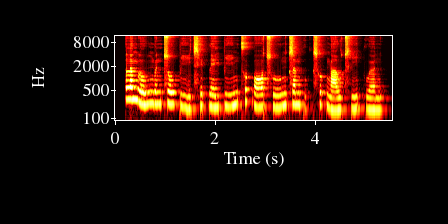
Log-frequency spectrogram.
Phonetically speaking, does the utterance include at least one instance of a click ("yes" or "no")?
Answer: no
